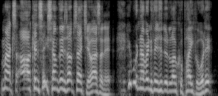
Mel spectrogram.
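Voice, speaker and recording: A man's voice: high-pitched, sing-song, fast talker, a bit bright, no room sound, studio quality, pitched above the performer's own voice, exaggerated voice. A man voicing a cheeky, glib music promoter who wisecracks and placates with a flippant manner.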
